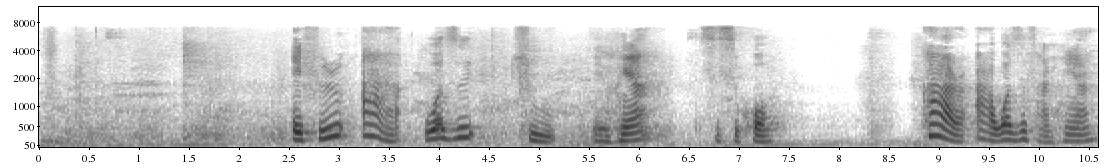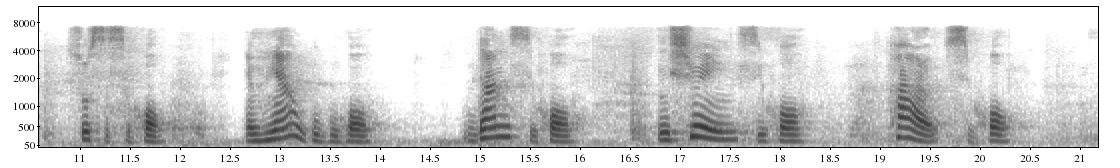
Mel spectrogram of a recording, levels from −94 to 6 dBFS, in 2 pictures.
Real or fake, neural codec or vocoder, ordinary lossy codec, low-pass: real; none; AAC, 48 kbps; 7.2 kHz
